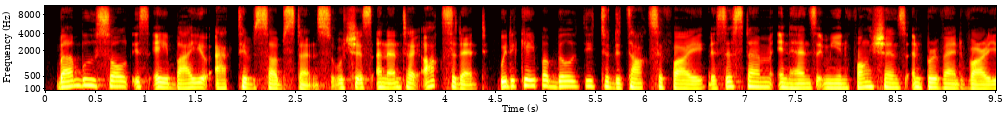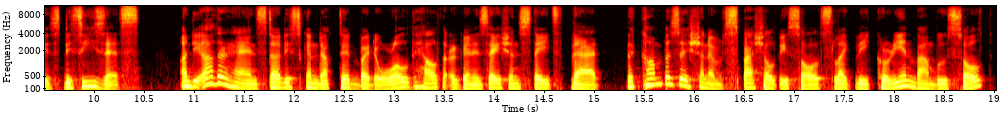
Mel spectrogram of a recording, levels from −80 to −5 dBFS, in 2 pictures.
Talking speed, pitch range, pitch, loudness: 150 wpm, 115-150 Hz, 130 Hz, -19 LUFS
